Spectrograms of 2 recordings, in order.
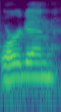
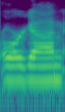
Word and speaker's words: Oregon: So after that we have Oregon, or Oregon, I guess, depending on how you want to pronounce it.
